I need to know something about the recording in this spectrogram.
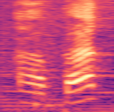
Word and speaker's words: abad: Dalam lafal bahasa Indonesia itu berakhiran huruf T. Tekad, abad, akad, babat, jihad.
